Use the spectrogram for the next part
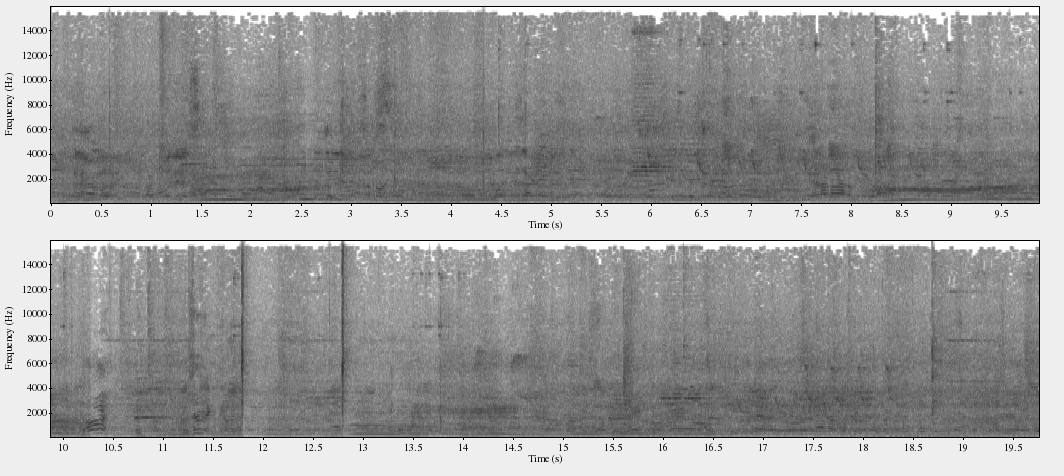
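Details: Cattle at a crowded Qurbani cattle market: many repeated arching moos from several animals, some short and some drawn out, rising then falling, amid human chatter and market bustle.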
